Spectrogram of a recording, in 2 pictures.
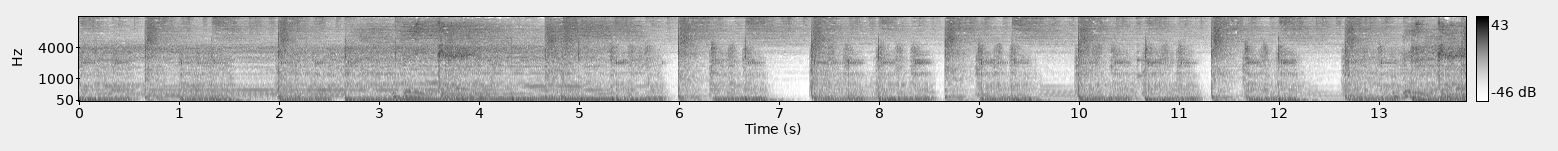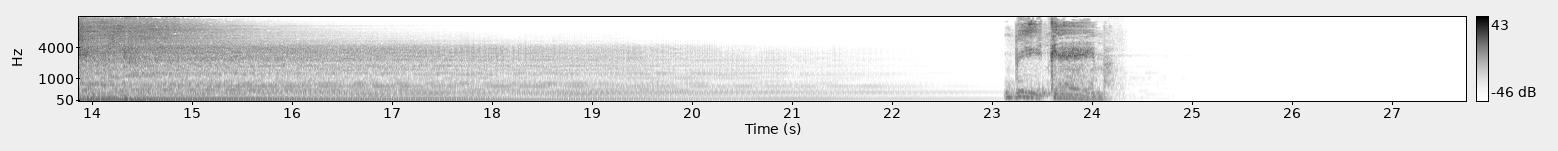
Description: Aeolian/Minor
Slow
hard rock
heavy metal
blues rock
distortion
rock guitars
Rock Bass
heavy drums
distorted guitars
hammond organ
